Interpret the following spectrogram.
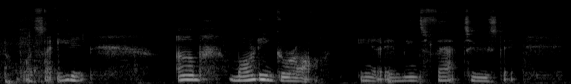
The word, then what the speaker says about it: Mardi Gras: have a baby once I eat it um Marty gr and it means Fat Tuesday m a r d i g r a s it's not Marty grass it's Marty Gro and um that's the thing about around here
